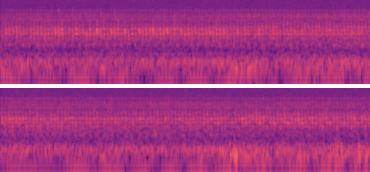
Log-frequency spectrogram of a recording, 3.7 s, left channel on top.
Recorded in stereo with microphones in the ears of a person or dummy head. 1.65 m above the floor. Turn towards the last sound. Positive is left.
No sound to turn to.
